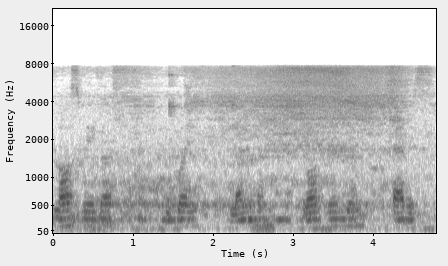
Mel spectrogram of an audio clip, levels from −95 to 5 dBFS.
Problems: constant background noise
